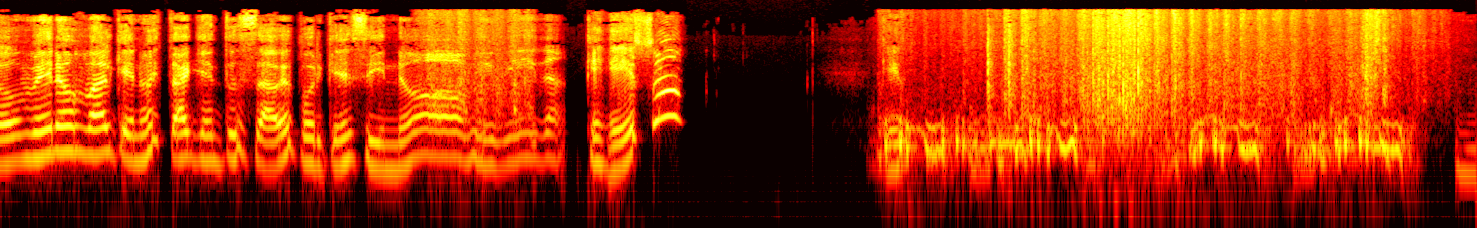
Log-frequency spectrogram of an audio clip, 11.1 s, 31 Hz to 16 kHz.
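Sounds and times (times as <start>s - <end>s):
speech: 0.0s - 5.2s, 6.6s - 7.2s
pigeon cooing: 6.6s - 11.0s.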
